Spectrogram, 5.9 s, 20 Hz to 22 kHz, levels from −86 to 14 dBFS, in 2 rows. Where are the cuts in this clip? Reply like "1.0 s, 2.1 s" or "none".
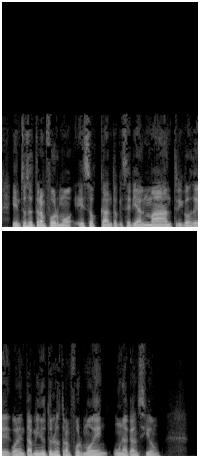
1.1 s, 3.1 s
